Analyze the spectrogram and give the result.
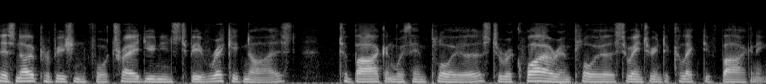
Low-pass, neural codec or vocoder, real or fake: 7.2 kHz; none; real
